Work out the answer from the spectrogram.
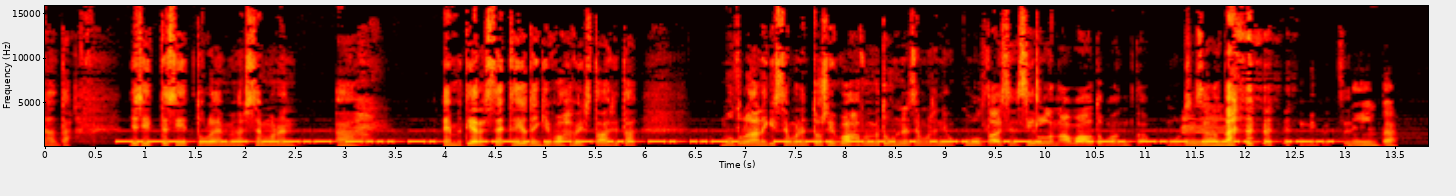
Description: Morse code, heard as a keyed tone, machine-sent, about 23 wpm, 610 Hz, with room echo and speech in Finnish. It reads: YKQBN CWSNF CBELF FKBEL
